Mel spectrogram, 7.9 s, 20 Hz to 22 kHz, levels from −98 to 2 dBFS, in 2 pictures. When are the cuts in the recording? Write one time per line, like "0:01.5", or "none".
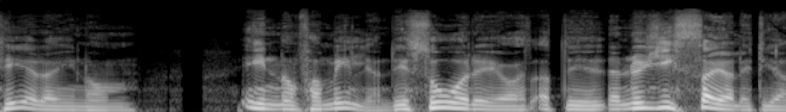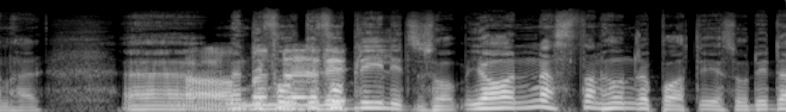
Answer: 0:03.0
